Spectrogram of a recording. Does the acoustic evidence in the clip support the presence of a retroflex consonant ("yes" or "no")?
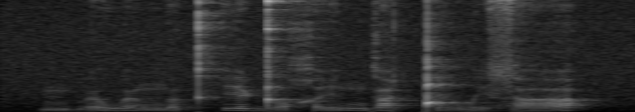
yes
